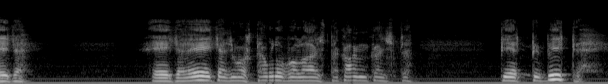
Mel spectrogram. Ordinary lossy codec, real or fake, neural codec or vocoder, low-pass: none; real; none; 19.8 kHz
